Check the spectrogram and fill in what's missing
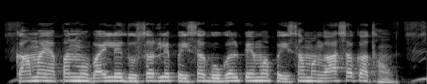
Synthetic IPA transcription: kãːmə̃jəpənmoːbaːɪlːed̪uːsəɾlepəjsaɡuːɡəlpeːmãpəɪsãmə̃ŋɡaːsəkət̪ʰɦõ

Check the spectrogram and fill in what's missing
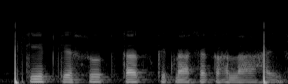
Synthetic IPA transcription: kiʈkesud̪t̪ət̪kiʈ̪nasẽkəɦlaɦəj

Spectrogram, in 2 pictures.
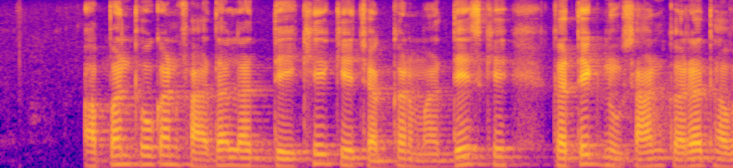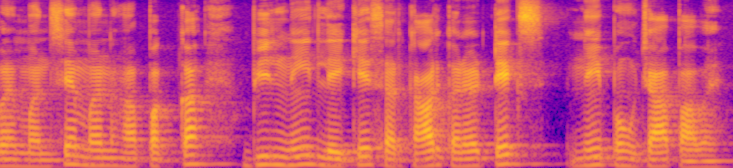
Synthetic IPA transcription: ɐpənt̪ʰoːkənfɛːd̪alət̪d̪eːkʰeket͡ʃəkːəɾmãd̪eːskekət̪eknʊksaːnkəɾət̪ʰɦɐʋemɐnsemɐnɦãpəkːabiːlnɐĩleːkesɐɾkaːɾkəɾəʈeːks | nɐɦĩpɐɦʊ̃t͡ʃapaːʋe

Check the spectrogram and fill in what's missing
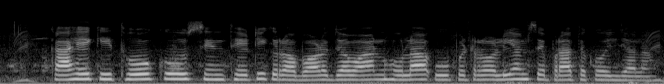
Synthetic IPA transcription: kaːɦekit̪ʰokusɪnt̪ʰeːʈɪkɾɔːbəɽd͡ʒəʋaːnɦoːlaupeʈɾoːlijəmsepɾat̪koːld͡ʒaːla

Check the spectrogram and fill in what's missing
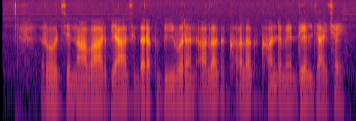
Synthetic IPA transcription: ɾod͡ʒnaʋaɾbjad͡ʒd̪əɾəkbiʋəɾənə̰ləɡə̰ləɡkʰəɳɖmed̪eld͡ʒajt͡ʃʰəj

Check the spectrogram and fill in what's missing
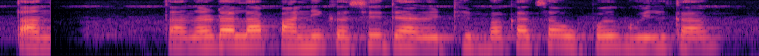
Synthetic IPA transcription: t̪ãnd̪aɽalapaniːkəsed̪jaʋeʈʰimbəkat͡saupəjɔɡɦoilka

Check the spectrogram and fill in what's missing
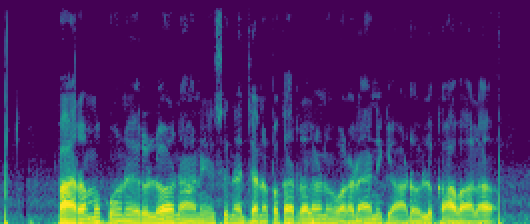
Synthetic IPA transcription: paːɾɐmɐkoːneːɾulo̞ːnaːne̞ːsinɐd͡ʒɐnɐpɐkɐɾːɐlɐnuʋɐlɐɽaːnikiaːɽɐːlːukaːʋaːlɐ

